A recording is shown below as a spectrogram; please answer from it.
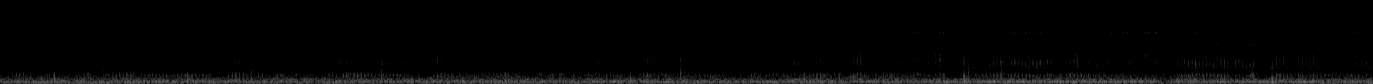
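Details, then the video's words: Close-up of a purring domestic cat: a steady, deep low rumble that swells and dips with each breath, about once a second, throughout. "Feline Observational Video - Purring Sound Effect"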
